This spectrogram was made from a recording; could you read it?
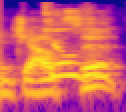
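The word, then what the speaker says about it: jiaozi (饺子): And say jiaozi, because those are my favorites. Except, oh my gosh, how do you pronounce it? I'm terrible. – Oh, no. I went with the Chinese pronunciation.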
